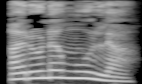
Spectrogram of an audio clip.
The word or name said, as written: ಅರುಣಮೂಲ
